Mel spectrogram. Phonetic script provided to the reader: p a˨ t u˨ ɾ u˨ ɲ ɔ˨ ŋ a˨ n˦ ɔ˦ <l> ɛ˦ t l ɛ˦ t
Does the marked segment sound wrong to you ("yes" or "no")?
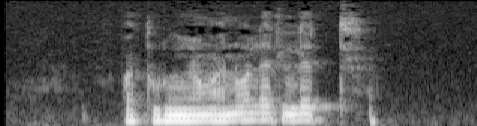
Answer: no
